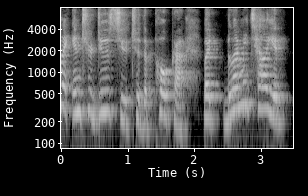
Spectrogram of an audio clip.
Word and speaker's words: POCA: let me tell you, it's a what is that called? An acronym, right? POCA. It stands for something. Did you realize that? Because it's not spelled like polka dot or polka dance. It stands for preview of coming attractions.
